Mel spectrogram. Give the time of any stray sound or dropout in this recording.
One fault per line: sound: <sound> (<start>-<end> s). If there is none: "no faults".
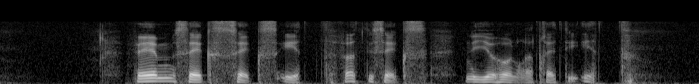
no faults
